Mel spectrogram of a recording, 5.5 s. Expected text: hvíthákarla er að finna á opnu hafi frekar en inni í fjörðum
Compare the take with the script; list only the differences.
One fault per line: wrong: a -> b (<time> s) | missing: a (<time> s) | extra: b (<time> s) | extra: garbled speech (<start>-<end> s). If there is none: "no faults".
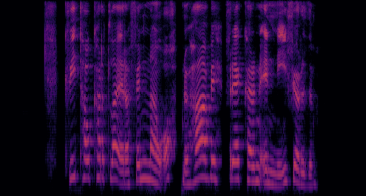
no faults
